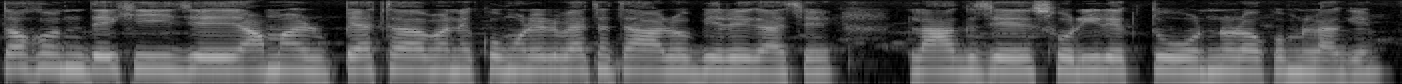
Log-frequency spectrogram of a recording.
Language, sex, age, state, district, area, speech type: Bengali, female, 18-30, West Bengal, Darjeeling, urban, spontaneous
